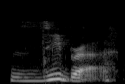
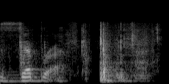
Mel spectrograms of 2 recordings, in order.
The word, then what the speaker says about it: zebra: word is zebra zebra do you know that in england they pronounce it zebra because i read lots of engl i read lots of books about england and i watch shows about england and they say zebra i think it's funny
